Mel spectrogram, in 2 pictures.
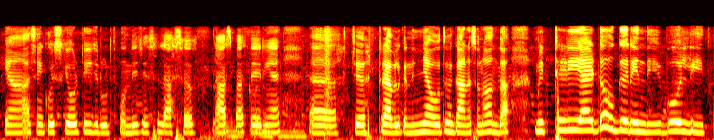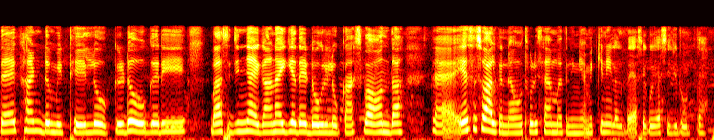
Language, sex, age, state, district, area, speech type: Dogri, female, 18-30, Jammu and Kashmir, Udhampur, rural, spontaneous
